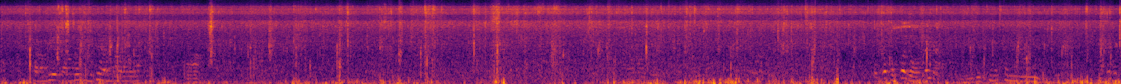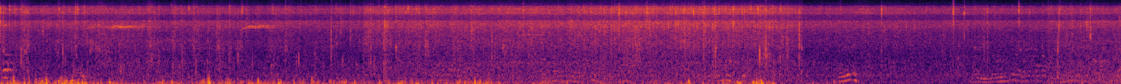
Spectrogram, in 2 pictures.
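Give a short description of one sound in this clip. Insects buzz steadily outdoors.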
